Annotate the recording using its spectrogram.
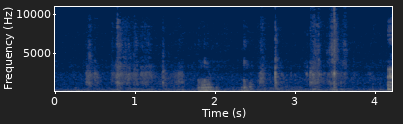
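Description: Near silence with faint handling sounds: light rustles, taps and small clicks as an artificial leaf is pressed and glued onto a wooden bead wreath, with a soft thud about two seconds in.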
